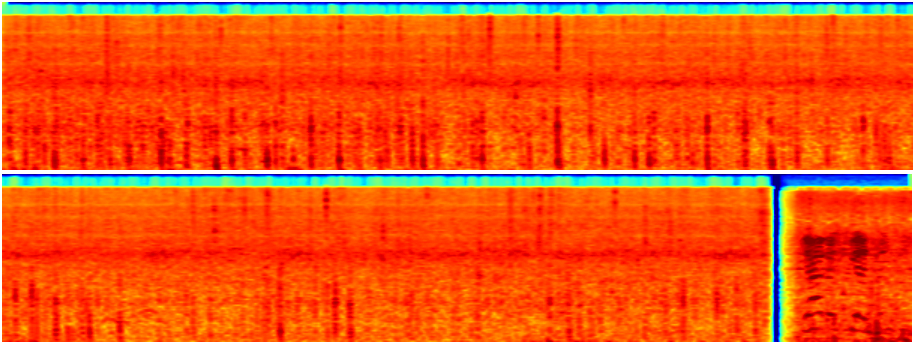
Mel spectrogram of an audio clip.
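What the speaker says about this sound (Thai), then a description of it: "กลางสายฝนนะครับ กลางสายฝน" Steady, dense rain pours down outdoors at a shrine offering ceremony in Sangkha, Surin, with windy conditions, a continuous loud hiss of drops on surfaces that briefly cuts out near the end before resuming.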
